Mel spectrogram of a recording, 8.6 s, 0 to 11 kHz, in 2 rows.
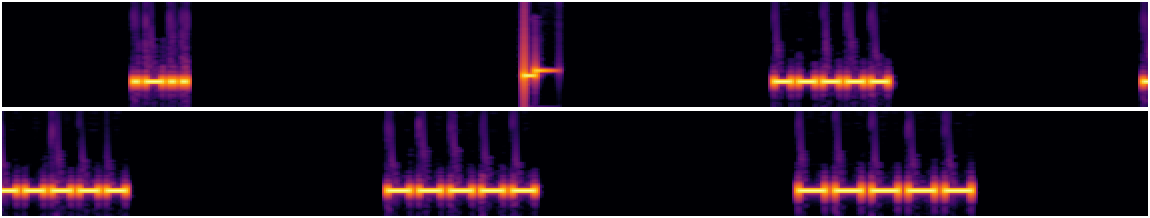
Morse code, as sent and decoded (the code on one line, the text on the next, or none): .-.. / ----- ----- ----- -----
L 0000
